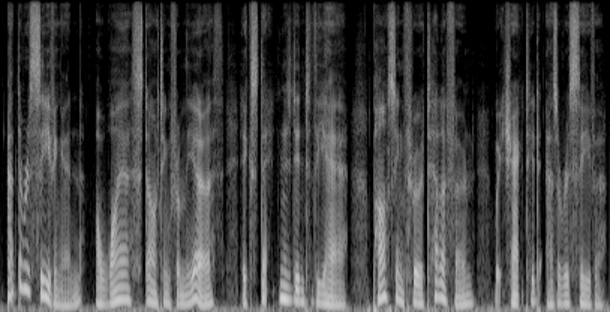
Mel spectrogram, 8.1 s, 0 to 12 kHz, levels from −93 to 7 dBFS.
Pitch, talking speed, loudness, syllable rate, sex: 110 Hz, 170 wpm, -21 LUFS, 5.2 syllables/s, male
